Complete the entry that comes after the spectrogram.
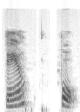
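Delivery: "tempo" split by a pause into tem, po; sounding out syllables. Shown as a demonstration. Teacher sounds out the word. ("tempo" separado em sílabas)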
